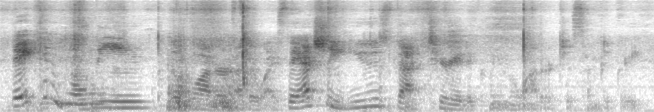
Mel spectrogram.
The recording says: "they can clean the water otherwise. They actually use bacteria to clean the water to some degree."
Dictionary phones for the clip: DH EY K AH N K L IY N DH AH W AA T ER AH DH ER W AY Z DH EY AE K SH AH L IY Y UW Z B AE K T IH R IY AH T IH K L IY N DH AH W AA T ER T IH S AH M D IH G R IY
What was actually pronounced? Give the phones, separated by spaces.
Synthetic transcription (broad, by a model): DH EY K AH N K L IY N DH AH W AA T ER AH DH ER W AY Z DH EY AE K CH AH L IY Y UW Z B AE K T IH R IY AH T IH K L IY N DH AH W AA T ER T IH S AH M D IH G R IY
